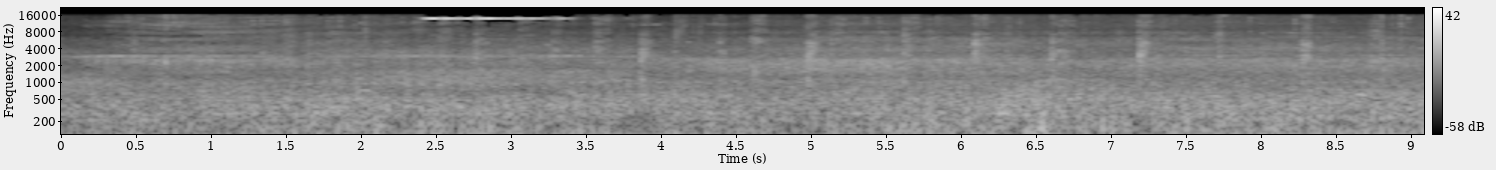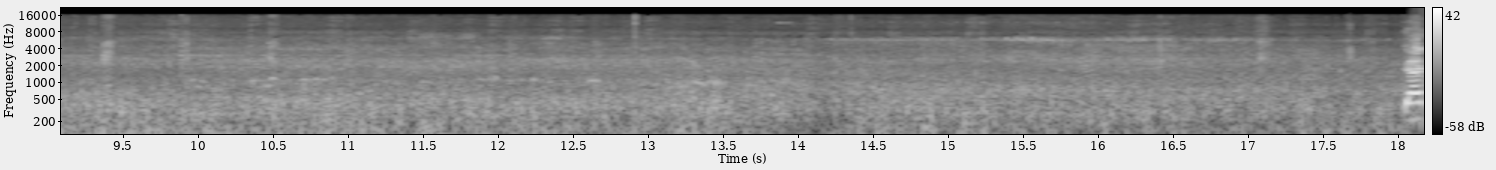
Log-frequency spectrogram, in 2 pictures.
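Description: Steady wind rushing on the microphone, mixed with road traffic passing along an asphalt road.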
